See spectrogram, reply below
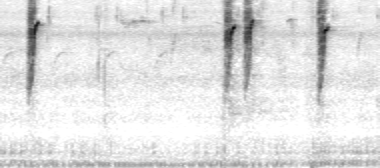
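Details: Thin, very high-pitched chips from a pentis raja flowerpecker in full voice: one note, then a close pair, then another, over a murmuring low hum.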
